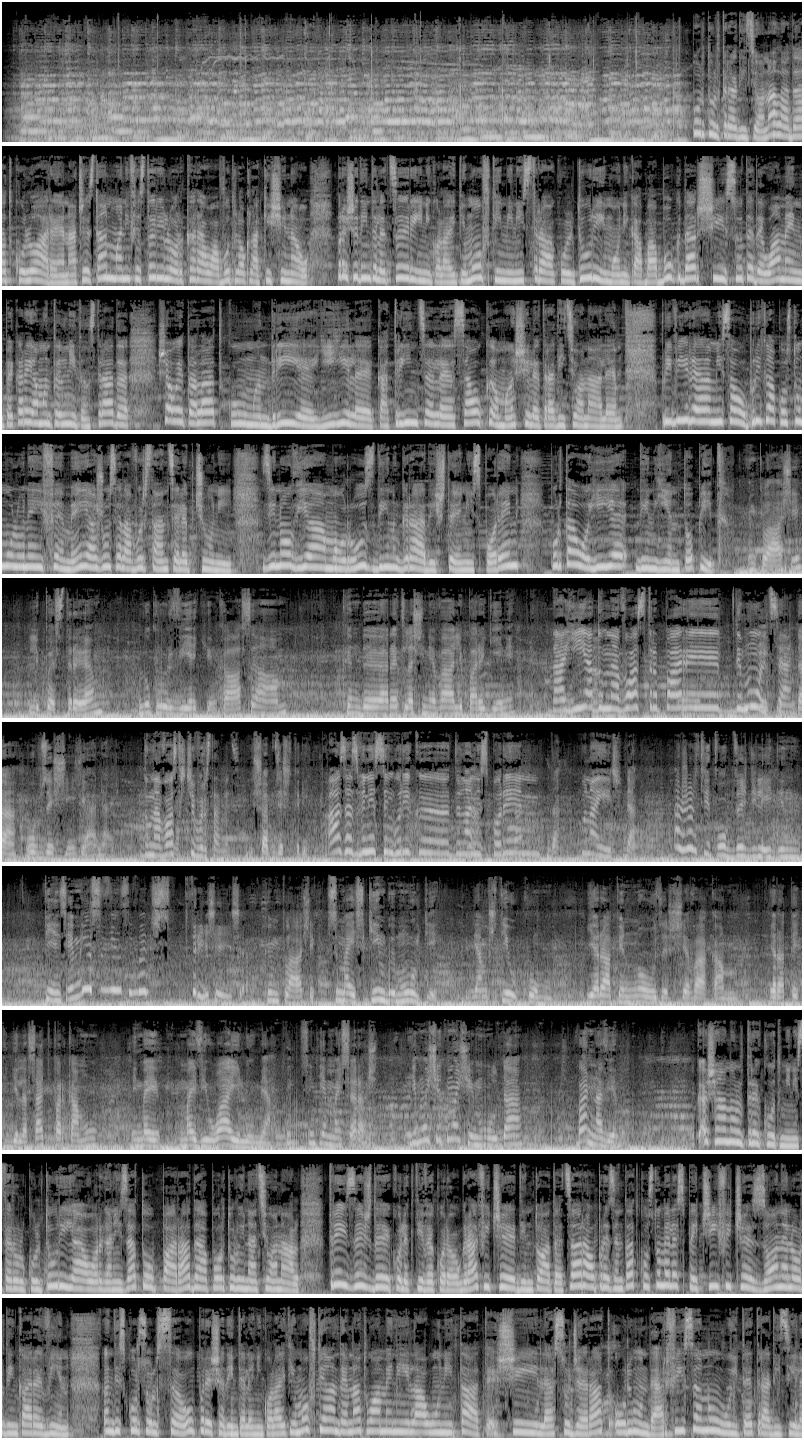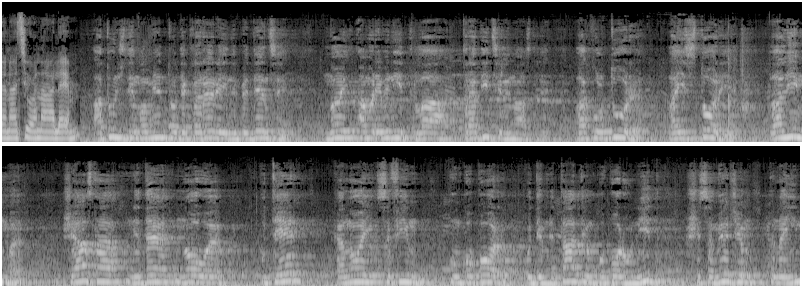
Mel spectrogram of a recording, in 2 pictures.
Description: Opinii culese pe străzile capitalei despre independenţa şi viitorul R. Moldova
